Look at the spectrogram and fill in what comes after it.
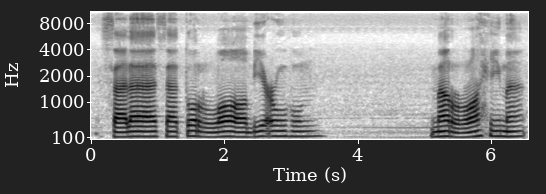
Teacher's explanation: Contoh dari idgham bila gunnah yaitu salasatur rabi'uhum marrahima ya. Jadi tidak didengungkan salasatur rabi'uhum, tapi langsung satu harokat saja.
